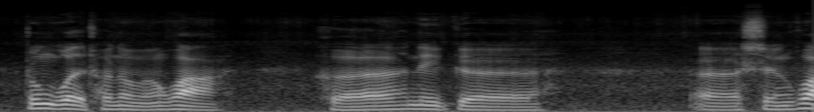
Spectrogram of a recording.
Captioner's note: 英语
